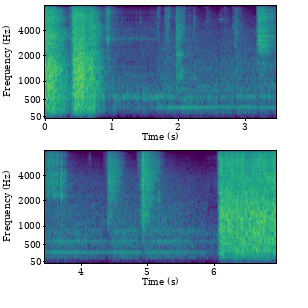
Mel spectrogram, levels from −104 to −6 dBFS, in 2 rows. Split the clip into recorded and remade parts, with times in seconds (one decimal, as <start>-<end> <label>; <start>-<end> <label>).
0.0-0.6 recorded; 0.6-1.7 remade; 1.7-5.9 recorded; 5.9-6.9 remade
